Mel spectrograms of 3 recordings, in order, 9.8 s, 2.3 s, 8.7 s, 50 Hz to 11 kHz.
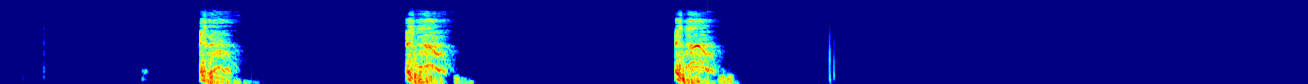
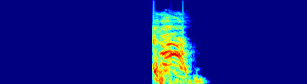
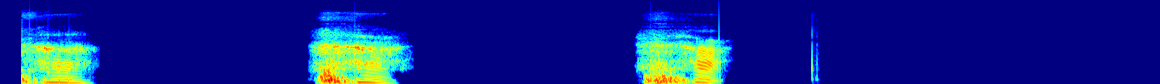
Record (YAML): three_cough_length: 9.8 s
three_cough_amplitude: 32609
three_cough_signal_mean_std_ratio: 0.24
cough_length: 2.3 s
cough_amplitude: 28169
cough_signal_mean_std_ratio: 0.29
exhalation_length: 8.7 s
exhalation_amplitude: 26841
exhalation_signal_mean_std_ratio: 0.33
survey_phase: beta (2021-08-13 to 2022-03-07)
age: 18-44
gender: Male
wearing_mask: 'Yes'
symptom_sore_throat: true
symptom_other: true
symptom_onset: 12 days
smoker_status: Never smoked
respiratory_condition_asthma: false
respiratory_condition_other: false
recruitment_source: REACT
submission_delay: 12 days
covid_test_result: Negative
covid_test_method: RT-qPCR
influenza_a_test_result: Negative
influenza_b_test_result: Negative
